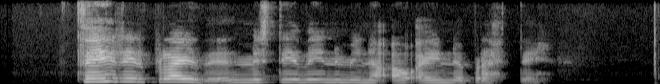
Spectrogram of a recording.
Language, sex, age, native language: Icelandic, female, 11, Icelandic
